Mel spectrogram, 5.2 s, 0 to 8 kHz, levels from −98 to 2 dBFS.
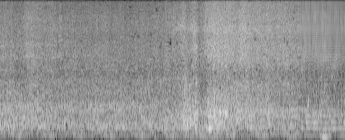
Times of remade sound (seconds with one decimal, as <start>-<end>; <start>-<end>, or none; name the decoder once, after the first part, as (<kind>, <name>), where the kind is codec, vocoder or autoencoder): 4.5-5.2 (vocoder, BigVGAN v2)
